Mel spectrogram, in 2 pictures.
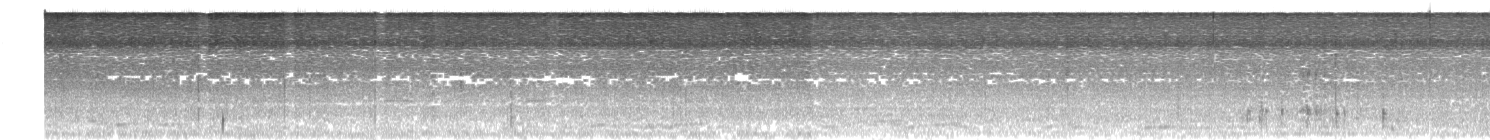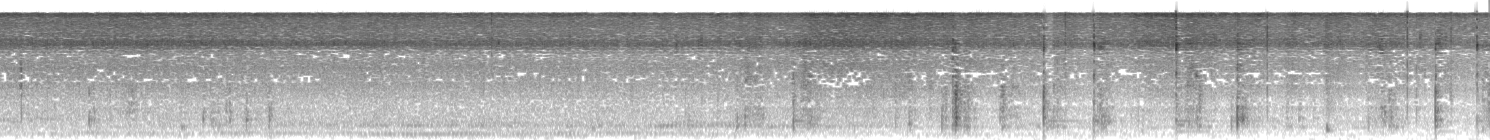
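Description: Chopped onions and garlic sizzling in hot oil in a wok, starting abruptly and loudest for the first several seconds, then a steady hiss. In the last several seconds a spatula scrapes and clicks against the pan as they are stirred.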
